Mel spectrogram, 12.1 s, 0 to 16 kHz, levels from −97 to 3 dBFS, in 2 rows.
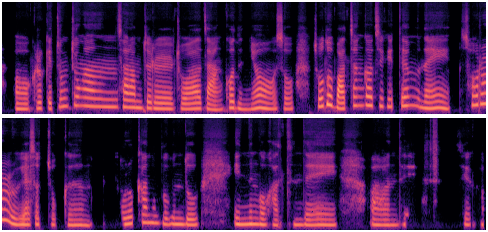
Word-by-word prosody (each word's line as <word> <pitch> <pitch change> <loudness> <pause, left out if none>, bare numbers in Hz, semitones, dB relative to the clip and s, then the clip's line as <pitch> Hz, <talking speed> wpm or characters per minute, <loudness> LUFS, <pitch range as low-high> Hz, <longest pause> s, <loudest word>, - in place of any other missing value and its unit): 어 175 -1 0
그렇게 190 0 -3
뚱뚱한 255 0 0
사람들을 200 -7 +2
좋아하지 180 +1 +1
않거든요. 180 +4 +1
그래서 175 0 -3 0.2
저도 265 +4 +4
마찬가지이기 275 +4 +2
때문에 210 -10 +1
서로를 305 - +2
위해서 185 +1 +1
쪼끔 170 -3 -3 0.4
노력하는 235 +4 0
부분도 195 -3 0 0.4
있는 200 0 +3
것 185 -1 +2
같은데 175 0 -2 0.4
아 175 -3 0
근데 170 +2 -6 0.7
제가 185 -3 -8
195 Hz, 295 characters per minute, -24 LUFS, 180-240 Hz, 0.7 s, 저도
